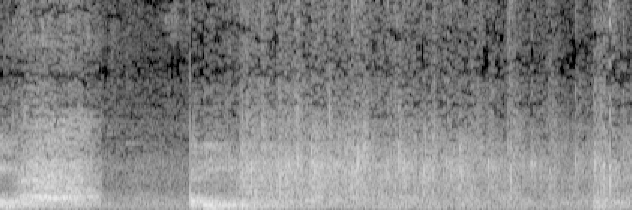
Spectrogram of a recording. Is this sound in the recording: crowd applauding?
yes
